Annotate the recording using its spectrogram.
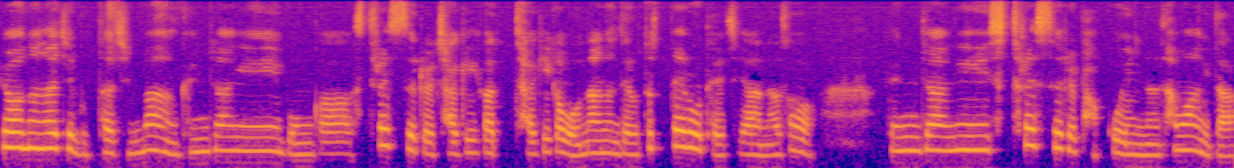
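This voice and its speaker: A woman's somewhat breathy, dark and mellow voice, fairly high in pitch, with lively intonation, a moderate pace, and a dry, close sound with no echo. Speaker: tarot reader. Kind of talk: tarot reading monologue. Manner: filler-heavy, hesitant ('어').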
